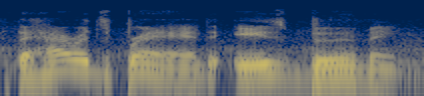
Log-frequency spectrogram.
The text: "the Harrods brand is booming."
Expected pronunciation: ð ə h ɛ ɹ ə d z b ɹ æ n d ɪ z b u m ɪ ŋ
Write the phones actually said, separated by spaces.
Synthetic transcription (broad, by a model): ð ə h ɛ ɹ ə d z b ɹ æ n d ɪ z b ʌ m ɪ ŋ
